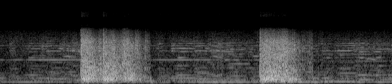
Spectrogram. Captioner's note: gunshots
